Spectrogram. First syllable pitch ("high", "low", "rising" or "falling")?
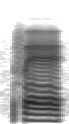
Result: low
